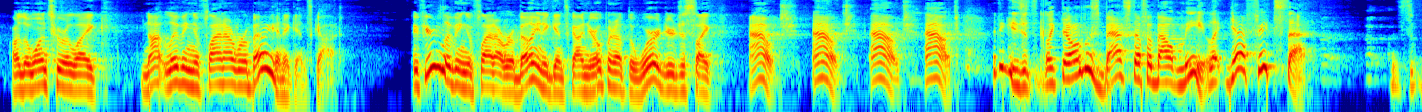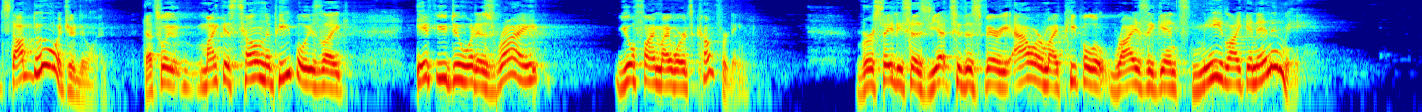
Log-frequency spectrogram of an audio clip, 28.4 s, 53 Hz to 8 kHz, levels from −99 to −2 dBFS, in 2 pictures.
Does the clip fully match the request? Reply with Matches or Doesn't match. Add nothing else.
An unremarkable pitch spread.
Doesn't match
